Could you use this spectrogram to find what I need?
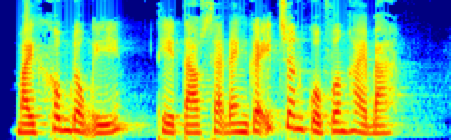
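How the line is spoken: Cold. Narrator (Vietnamese): Ông Phi lạnh lùng nói

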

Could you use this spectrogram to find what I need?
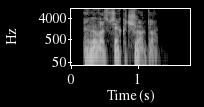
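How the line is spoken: Snorting dismissively. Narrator (Russian): фыркнул Геринг

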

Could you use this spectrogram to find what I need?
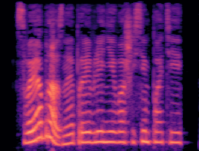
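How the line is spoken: Laughing. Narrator (Russian): засмеялась Лона

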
